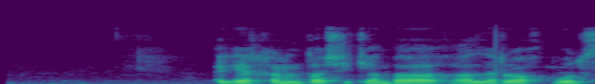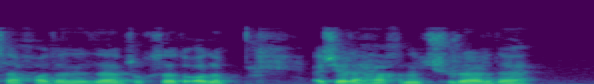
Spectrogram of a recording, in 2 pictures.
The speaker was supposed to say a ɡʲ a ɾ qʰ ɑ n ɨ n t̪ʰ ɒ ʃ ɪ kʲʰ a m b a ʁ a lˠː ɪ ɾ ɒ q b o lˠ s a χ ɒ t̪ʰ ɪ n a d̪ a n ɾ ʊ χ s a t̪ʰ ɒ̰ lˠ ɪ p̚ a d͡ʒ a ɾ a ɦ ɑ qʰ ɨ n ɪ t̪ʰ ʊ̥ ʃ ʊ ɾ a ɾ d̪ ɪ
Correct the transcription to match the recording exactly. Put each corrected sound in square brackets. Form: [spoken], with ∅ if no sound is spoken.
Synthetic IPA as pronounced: a ɡʲ a ɾ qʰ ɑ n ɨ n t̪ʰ ɒ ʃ ɪ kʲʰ a m b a ʁ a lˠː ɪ ɾ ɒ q b o lˠ s a χ ɒ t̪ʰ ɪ n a d̪ a n ɾ ʊ χ s a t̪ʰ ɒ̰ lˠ ɪ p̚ a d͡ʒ a ɾ a ɦ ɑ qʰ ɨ n ɪ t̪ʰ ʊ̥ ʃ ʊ ɾ a ɾ d̪ ɪ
